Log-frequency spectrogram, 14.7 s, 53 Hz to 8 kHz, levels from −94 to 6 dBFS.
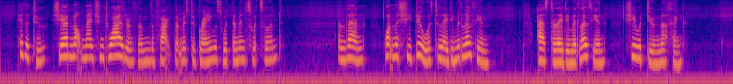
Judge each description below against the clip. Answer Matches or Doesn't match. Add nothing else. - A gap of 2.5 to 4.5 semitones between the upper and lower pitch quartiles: Matches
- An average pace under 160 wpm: Matches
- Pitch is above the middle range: Matches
